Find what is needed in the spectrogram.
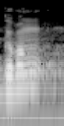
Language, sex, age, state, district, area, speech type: Bodo, male, 30-45, Assam, Udalguri, rural, spontaneous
